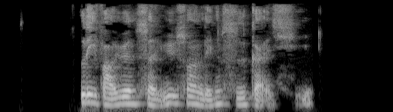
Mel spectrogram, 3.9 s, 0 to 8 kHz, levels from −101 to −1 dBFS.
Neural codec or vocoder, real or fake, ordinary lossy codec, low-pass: vocoder, 44.1 kHz, 128 mel bands every 512 samples, BigVGAN v2; fake; MP3, 48 kbps; 7.2 kHz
